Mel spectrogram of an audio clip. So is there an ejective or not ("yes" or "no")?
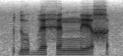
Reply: no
